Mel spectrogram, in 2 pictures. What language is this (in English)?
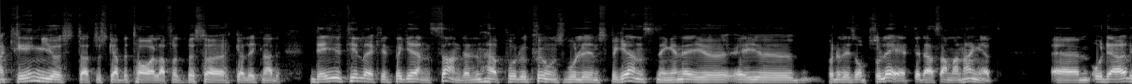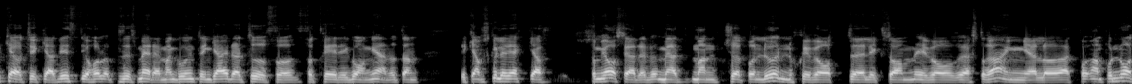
Swedish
